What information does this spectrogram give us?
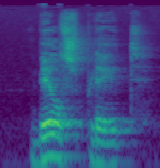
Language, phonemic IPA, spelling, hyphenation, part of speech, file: Dutch, /ˈbɪl.spleːt/, bilspleet, bil‧spleet, noun, Nl-bilspleet.ogg
- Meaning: buttcrack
